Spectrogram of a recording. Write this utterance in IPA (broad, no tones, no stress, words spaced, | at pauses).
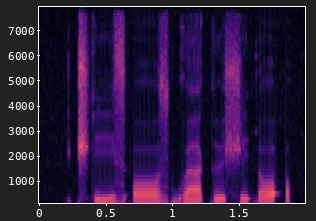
t͡ʃʼiːzʔɔːzɡʷa kɨʃiʔɾɔʔ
